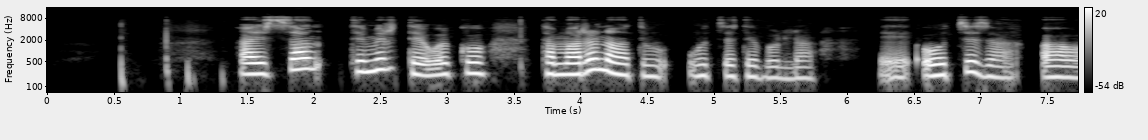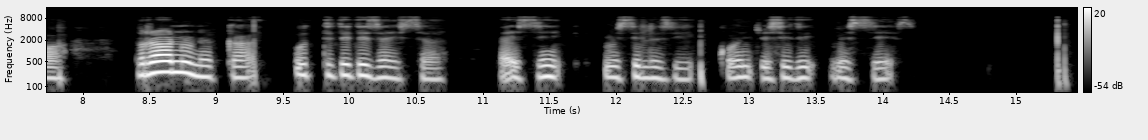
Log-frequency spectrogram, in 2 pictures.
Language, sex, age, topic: Gamo, female, 25-35, government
